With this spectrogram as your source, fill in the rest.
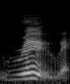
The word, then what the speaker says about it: roux: a lot of chefs and people call it Roux and I believe it's spelled r-o-u-x what it is is you're making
